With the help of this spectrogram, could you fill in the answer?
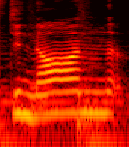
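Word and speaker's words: Dunan: your ears and listen well my name is Dinan yeah I'm not pronouncing that I'm nephew to Queen Alicia the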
